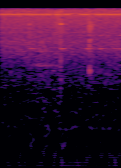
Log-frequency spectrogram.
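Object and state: Nothing is struck.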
